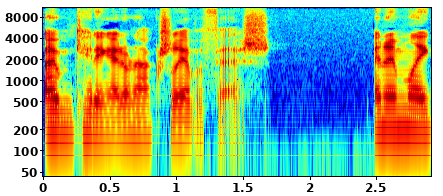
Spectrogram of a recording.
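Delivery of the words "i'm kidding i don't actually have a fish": put-on dead-serious, deadpan tone. Retelling a regular customer's reply after his face drops: imitating someone dead serious. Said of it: "go from smiling and joking to dead serious".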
